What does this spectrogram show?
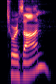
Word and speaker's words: Tuerxun: how you say that Jessi - were song tours on is how you say Kenshiro tours on -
